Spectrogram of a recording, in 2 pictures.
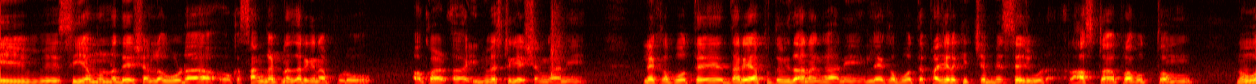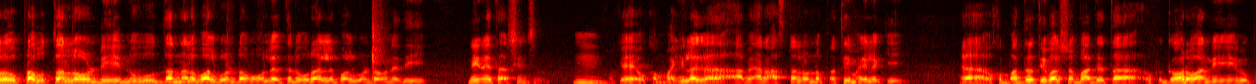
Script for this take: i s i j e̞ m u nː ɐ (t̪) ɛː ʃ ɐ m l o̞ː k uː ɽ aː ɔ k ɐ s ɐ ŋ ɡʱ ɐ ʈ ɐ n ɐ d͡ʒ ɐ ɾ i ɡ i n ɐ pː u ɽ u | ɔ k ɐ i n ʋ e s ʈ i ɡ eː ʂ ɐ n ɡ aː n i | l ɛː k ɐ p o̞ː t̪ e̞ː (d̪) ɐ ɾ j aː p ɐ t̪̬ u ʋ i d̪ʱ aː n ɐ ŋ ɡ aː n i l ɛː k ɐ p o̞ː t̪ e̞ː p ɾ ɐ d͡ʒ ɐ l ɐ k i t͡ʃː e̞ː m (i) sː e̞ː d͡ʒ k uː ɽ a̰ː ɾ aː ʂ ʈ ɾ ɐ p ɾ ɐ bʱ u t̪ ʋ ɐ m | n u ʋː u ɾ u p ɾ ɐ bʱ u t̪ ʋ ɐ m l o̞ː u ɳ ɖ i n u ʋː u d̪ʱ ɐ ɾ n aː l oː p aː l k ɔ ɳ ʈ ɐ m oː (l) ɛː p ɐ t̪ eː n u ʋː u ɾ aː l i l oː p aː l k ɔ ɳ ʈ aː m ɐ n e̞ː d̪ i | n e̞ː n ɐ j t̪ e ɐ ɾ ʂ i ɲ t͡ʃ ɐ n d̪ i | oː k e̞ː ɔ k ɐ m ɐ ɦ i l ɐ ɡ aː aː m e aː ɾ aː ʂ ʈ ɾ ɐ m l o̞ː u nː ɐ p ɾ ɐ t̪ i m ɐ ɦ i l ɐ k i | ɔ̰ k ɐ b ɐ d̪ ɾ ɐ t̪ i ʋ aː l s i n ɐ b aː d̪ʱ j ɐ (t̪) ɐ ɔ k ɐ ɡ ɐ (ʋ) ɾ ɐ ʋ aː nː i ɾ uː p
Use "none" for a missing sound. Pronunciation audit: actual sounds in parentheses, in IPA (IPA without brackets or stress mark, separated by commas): d̪, d̪, e, l, t̪, w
